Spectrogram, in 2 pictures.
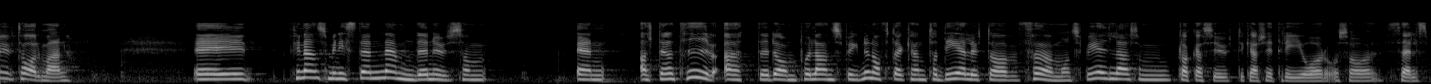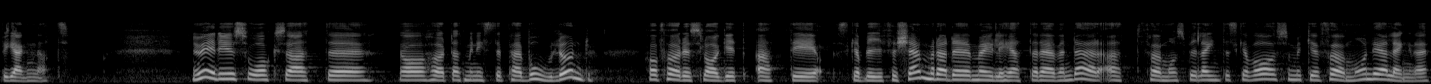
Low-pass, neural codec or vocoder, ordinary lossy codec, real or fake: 7.2 kHz; none; none; real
